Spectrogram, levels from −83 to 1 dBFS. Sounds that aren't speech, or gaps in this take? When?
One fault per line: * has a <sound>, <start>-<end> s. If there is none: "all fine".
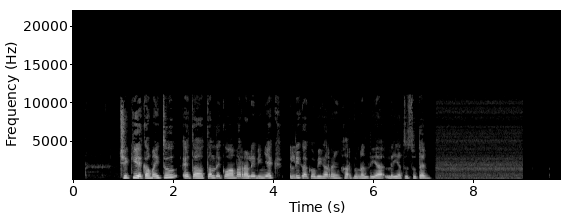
all fine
